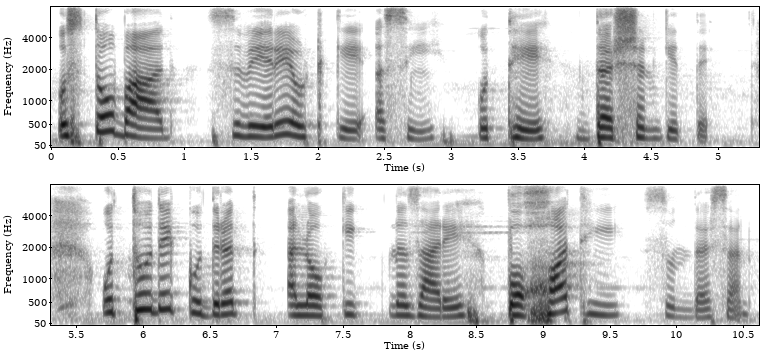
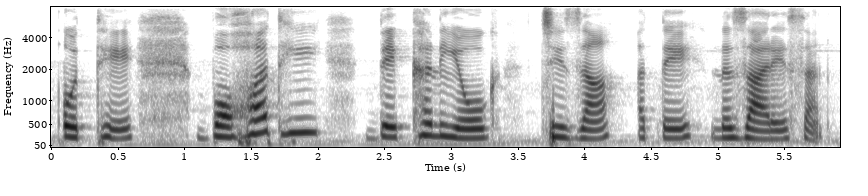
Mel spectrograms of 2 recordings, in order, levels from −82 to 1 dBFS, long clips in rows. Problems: none marked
